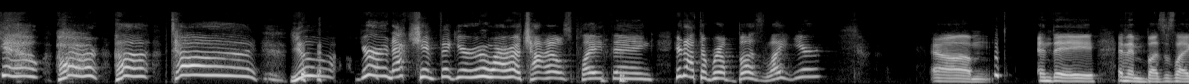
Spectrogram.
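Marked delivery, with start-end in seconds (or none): 0.0-8.2 very high snapping tirade, "toy" stretched out. Speaker retells a movie scene, acting out Woody snapping at Buzz. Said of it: "this is where Woody snaps".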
